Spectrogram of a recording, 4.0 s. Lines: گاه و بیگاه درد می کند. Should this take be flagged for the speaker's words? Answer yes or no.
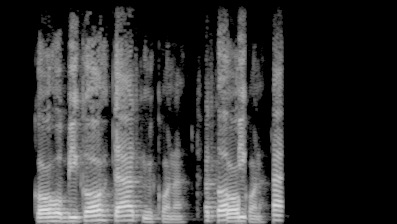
yes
